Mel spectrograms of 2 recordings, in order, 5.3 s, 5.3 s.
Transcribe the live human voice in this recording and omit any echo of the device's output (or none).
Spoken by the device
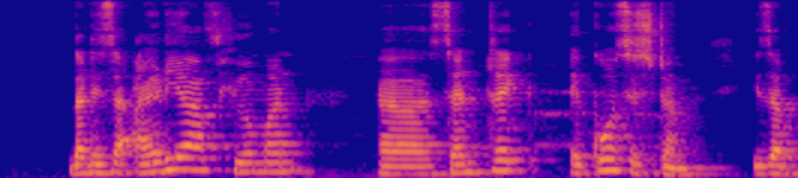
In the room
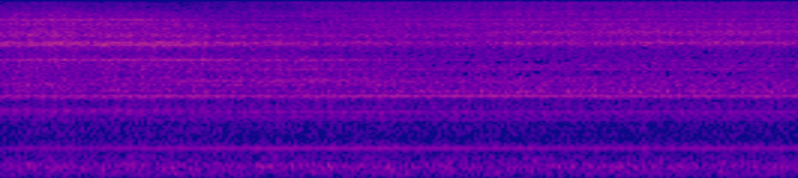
none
